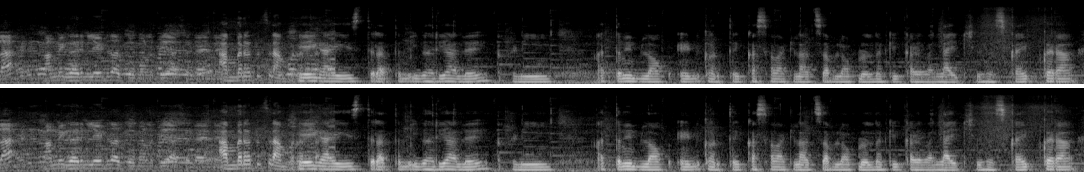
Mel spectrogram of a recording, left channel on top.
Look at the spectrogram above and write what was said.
आम्ही घरी लेट जातो. मला ते असं काय अंबरातच राम. हे गाईज तर आता मी घरी आलोय आणि आता मी ब्लॉग एंड करतोय. कसा वाटला आजचा ब्लॉग मला नक्की कळवा. लाईक सबस्क्राईब करा.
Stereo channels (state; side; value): quieter; left; 3.6 dB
